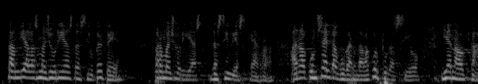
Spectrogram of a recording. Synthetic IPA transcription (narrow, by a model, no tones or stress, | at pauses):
kəmbialəzməʒuɾiəzðəsiwpepe | pəɾməʒuɾiəzðəsiwiəskɛrə̰ənəlˠkunsɛʎʲd̪əlɣuβɛɾnd̪ələkuɾpuɾəsioiənəlˠka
